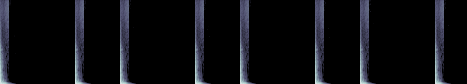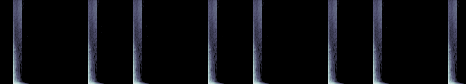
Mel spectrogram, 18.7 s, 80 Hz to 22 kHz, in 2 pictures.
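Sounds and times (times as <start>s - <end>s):
kick drum at 100 bpm in A minor: 0.0s - 0.3s, 1.5s - 1.8s, 2.4s - 2.7s, 3.9s - 4.2s, 4.8s - 5.1s, 6.3s - 6.6s, 7.2s - 7.5s, 8.7s - 9.0s, 9.6s - 9.9s, 11.1s - 11.4s, 12.0s - 12.3s, 13.5s - 13.8s, 14.4s - 14.7s, 15.9s - 16.2s, 16.8s - 17.1s, 18.3s - 18.6s.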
